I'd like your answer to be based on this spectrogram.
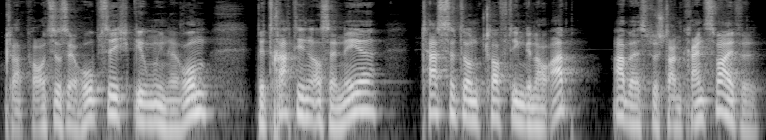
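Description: A man reading a story aloud as narrator, with animated storytelling. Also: fairly low pitch, moderate pace, slightly rough. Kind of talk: scripted narration.

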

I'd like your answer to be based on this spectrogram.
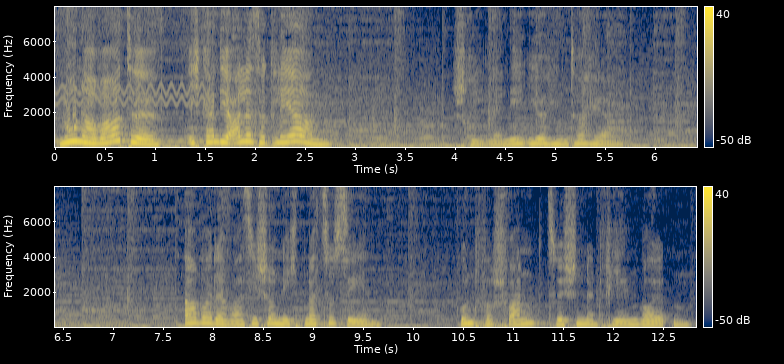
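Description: Slow, mellow woman storyteller. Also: medium pitch. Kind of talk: children's story narration.

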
